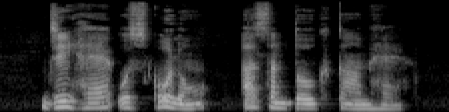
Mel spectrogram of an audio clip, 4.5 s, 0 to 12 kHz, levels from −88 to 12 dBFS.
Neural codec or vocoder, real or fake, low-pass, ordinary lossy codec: none; real; 10.8 kHz; AAC, 48 kbps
